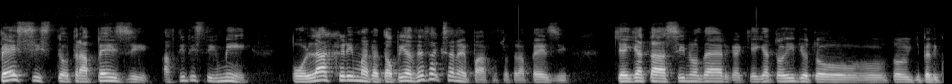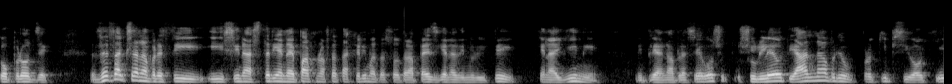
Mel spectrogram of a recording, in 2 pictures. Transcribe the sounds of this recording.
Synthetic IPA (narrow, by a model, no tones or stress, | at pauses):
pe̞sist̪o̞t̪ɾɐpe̞ziɐft̪it̪ist̪iɣmi | po̞lɐxɾimɐt̪ɐt̪ɐo̞piɐðe̞nθɐksɐnɐipɐɾxunst̪o̞t̪ɾɐpe̞zi | ce̞ʝɐt̪ɐsino̞ðɐe̞ɾɣɐce̞ʝɐt̪o̞iðʝo̞t̪ot̪oʝipe̞ðiko̞pɾo̞d͡ze̞k̚t̪ | ðe̞nθɐksɐnɐvɾe̞θiːsinɐst̪ɾiɐnɐipɐɾxunɐft̪ɐt̪ɐxɾimɐt̪ɐst̪o̞t̪ɾɐpe̞ziʝɐnɐðimiuɾʝiθi | ce̞nɐʝini | mipliɐnɐplɐsie̞ɣo̞susule̞oot̪iɐnɐvɾio̞pɾo̞cipsio̞çi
